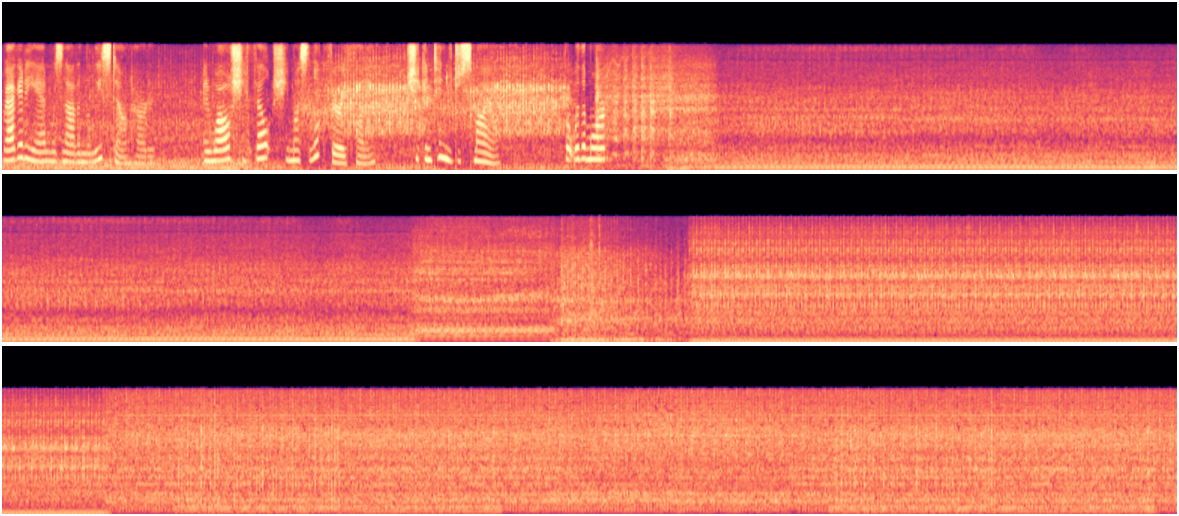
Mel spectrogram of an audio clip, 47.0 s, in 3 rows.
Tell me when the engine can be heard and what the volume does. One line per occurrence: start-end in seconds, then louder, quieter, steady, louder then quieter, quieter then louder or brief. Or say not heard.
0.0-46.9 steady.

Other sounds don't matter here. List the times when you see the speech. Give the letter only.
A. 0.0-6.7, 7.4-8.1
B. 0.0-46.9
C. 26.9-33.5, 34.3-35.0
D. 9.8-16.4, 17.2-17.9
A.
